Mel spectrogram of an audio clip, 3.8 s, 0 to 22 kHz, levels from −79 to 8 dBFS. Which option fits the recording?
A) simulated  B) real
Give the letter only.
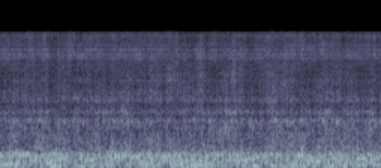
A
